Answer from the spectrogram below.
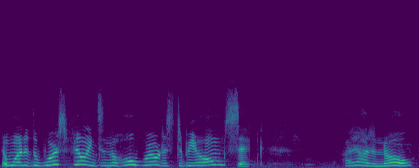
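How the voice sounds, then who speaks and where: A woman playing an outspoken, sensible young girl in a theatrical fantasy drama, often calling out loudly. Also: very high voice, moderate pace. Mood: indignant, frank.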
